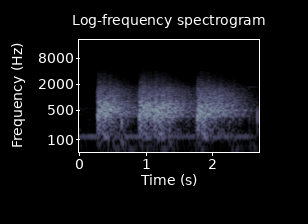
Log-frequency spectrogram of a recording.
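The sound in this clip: Revolver gunshots as a radio drama sound effect: three loud, evenly spaced bangs, each a sharp burst that decays into a noisy tail.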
